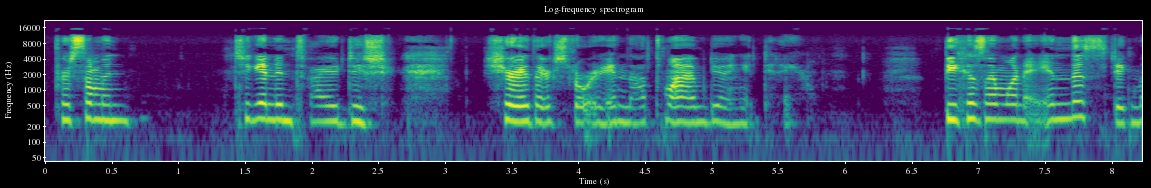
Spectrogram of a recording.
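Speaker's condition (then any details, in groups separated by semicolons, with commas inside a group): Cerebral palsy, spastic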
